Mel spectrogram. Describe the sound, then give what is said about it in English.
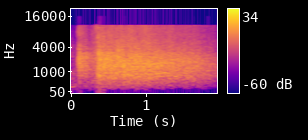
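A crowd bursts into loud applause, a dense wash of clapping that swells quickly and holds steady for about two seconds before starting to ease off. “She knows what to say to get applause, and she knows how to get people to support her.”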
